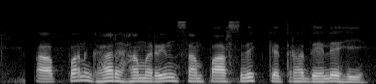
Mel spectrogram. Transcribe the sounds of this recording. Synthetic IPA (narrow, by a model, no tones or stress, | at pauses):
əpənɡʱəɾɦəmɾɪnsəmpaːɾsʋɪkːet̪ɾad̪eːleɦi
